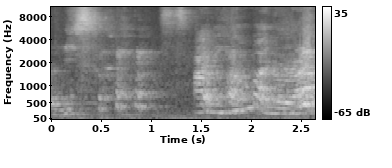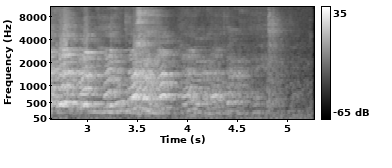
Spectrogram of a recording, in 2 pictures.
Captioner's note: laughs; laughing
